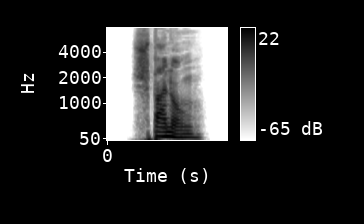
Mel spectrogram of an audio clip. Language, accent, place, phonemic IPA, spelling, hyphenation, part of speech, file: German, Germany, Berlin, /ˈʃpanʊŋ/, Spannung, Span‧nung, noun, De-Spannung.ogg
- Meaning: 1. voltage 2. tension 3. suspense (emotion of anticipation, excitement, anxiety or apprehension)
